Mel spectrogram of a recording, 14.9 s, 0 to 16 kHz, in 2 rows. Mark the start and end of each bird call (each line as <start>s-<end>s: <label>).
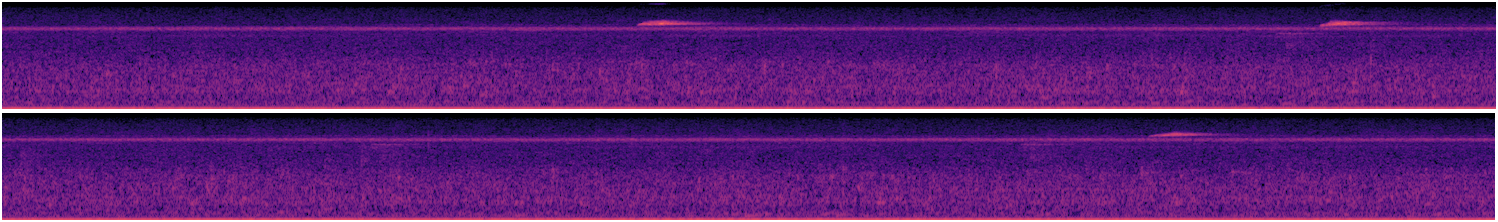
3.1s-3.7s: Buff-throated Saltator (Saltator maximus)
6.4s-7.0s: Buff-throated Saltator (Saltator maximus)
13.0s-13.7s: Buff-throated Saltator (Saltator maximus)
